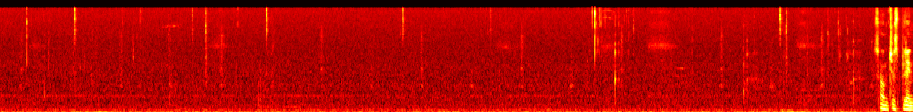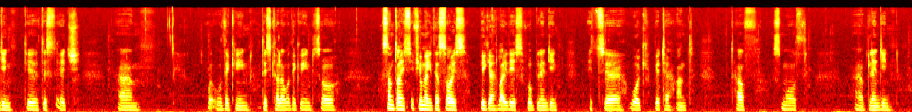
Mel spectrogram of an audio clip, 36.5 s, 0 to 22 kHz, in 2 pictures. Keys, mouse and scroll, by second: 16.0-17.0 shift+middle drag, 17.0-20.1 drag, 21.6-22.6 shift+middle drag, 22.6-30.5 drag, 30.5 shift+middle click, 31.3 scroll down 1, 31.9-33.5 drag, 33.5 shift+middle click, 34.3 click, 35.0 shift+middle click, 35.7-36.5 drag.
